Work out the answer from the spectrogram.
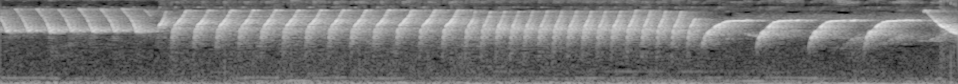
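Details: Lure song of a canary meant to restart a silent bird: a loud fast rolling trill held for several seconds, ending in a few upward-sliding whistled notes.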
